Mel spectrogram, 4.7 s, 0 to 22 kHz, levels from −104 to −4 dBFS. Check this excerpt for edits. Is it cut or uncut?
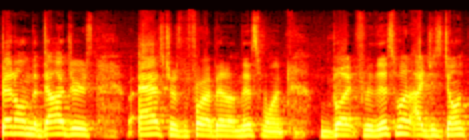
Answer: uncut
